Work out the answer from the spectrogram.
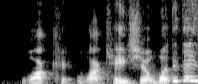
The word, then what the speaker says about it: Waukesha: The incident is being investigated independently by the Waukesha.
